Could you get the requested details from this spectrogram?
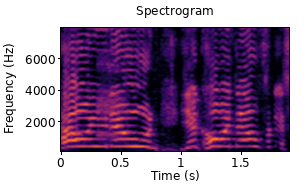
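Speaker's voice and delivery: very high-pitched, loud, shrill yelling. Describing a sister who yells even from two feet away, imitating the sister yelling. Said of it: "she's yelling".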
